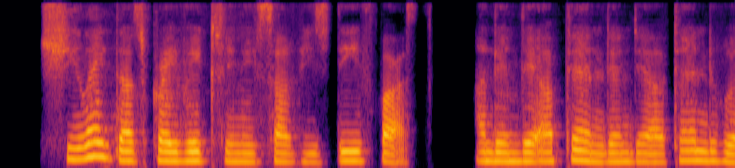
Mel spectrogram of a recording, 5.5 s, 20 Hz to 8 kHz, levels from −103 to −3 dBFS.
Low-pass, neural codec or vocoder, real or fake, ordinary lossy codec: none; codec, 16 kHz, 1.1 kbps, Voila-Tokenizer; fake; none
